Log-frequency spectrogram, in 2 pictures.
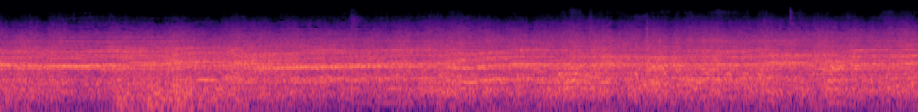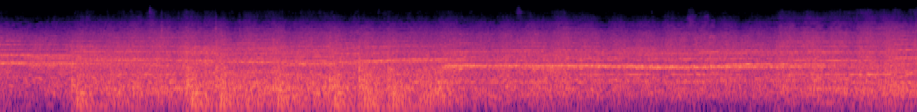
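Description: A large stadium crowd chants and sings together loudly.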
